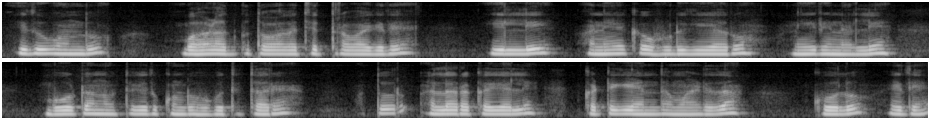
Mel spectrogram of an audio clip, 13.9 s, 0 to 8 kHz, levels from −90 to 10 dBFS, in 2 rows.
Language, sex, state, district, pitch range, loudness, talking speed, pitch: Kannada, male, Karnataka, Dharwad, 155-170 Hz, -16 LUFS, 80 wpm, 160 Hz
